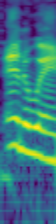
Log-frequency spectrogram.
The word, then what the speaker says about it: Inoue: It's Anuke in Spanish, Anuke. but it's Inoue in English.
